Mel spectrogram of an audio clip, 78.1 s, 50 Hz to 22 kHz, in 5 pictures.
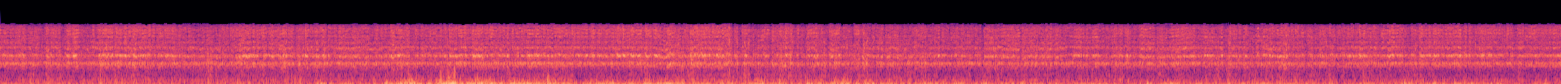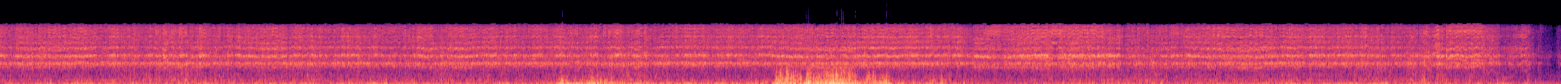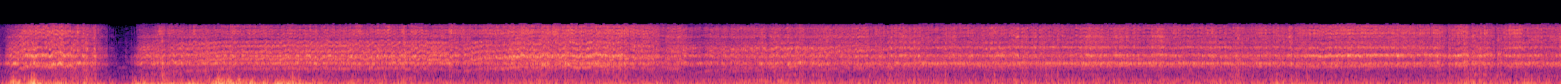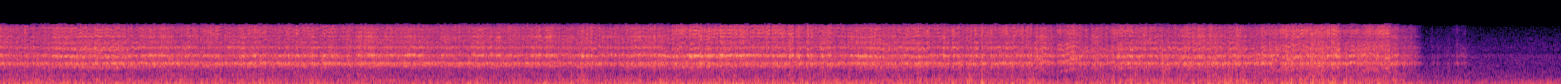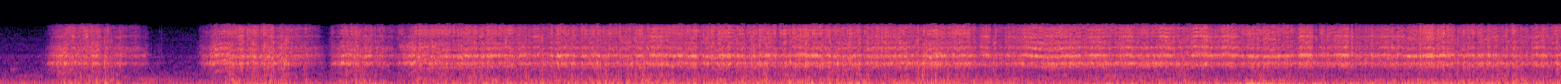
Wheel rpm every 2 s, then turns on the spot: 230, 230, 230, 230, 220, 230, 230, 230, 230, 230, 230, 230, 230, 210, 220, 120, 110, 160, 190, 180, 230, 240, 230, 230, 230, 230, 230, 230, 190, 190, 70, 30, 70, 160, 230, 230, 230, 230, 230.
none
